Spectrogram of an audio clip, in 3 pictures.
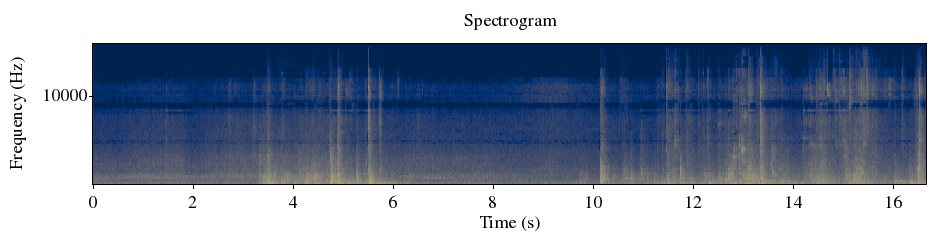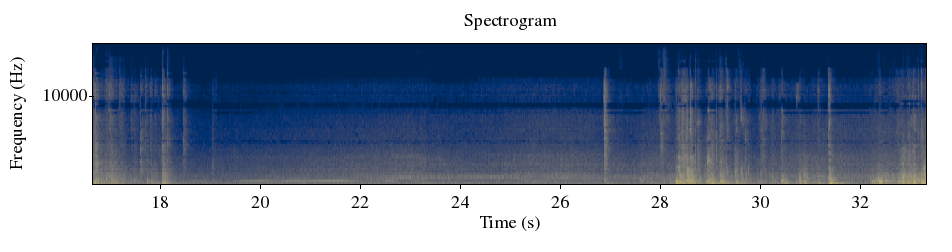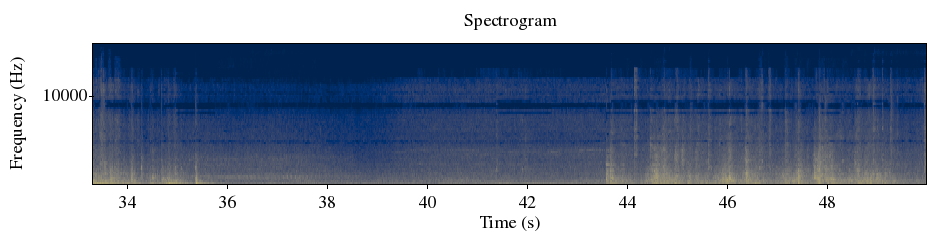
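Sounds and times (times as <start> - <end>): excavator engine running: 0.0 - 49.9
clattering and scraping: 9.7 - 18.6, 26.9 - 35.9, 43.6 - 49.9.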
